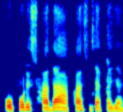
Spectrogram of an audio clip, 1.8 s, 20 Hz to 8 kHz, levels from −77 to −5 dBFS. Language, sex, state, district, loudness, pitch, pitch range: Bengali, female, West Bengal, Dakshin Dinajpur, -18 LUFS, 180 Hz, 170-190 Hz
